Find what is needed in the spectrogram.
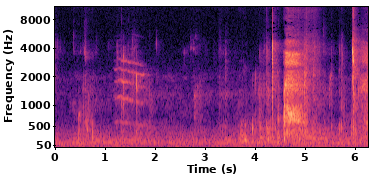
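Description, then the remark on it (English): A cat meows at home: a soft, brief mew early on, then a louder, drawn-out meow with a falling pitch, amid light rustling and a sharp click near the end. No one speaks. “the cat is here.”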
